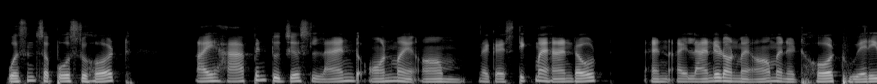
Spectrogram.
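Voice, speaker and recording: A man's voice: mid-range voice, dry recording, lo-fi sound. Young man telling casual stories. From Bangalore, India. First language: Malayalam. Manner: relaxed, rambling, many fillers like "like" and "you know". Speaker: podcast host. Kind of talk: casual storytelling monologue.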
